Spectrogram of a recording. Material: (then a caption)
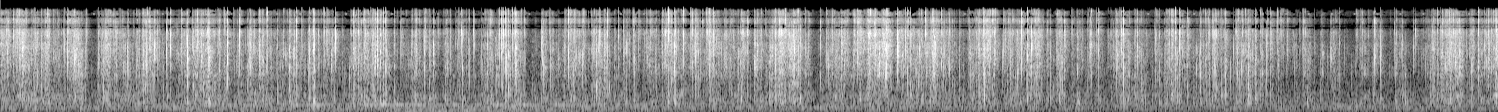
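Plastic film. A hand-held six-pack of paper pocket tissue packets in cellophane plastic film is squeezed and turned while fingernails crinkle the wrapper. The result is a steady, dense stream of bright, crackling plastic crinkles with almost no low end, rising and falling slightly in loudness across the clip.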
